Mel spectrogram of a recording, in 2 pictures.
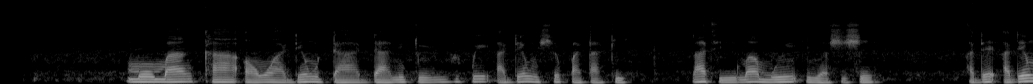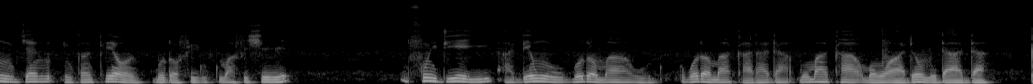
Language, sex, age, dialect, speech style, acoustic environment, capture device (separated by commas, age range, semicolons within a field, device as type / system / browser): Yoruba, male, 25-34, Nigeria - Lagos Yoruba, happy, nature; silence, desktop / Linux / Chrome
